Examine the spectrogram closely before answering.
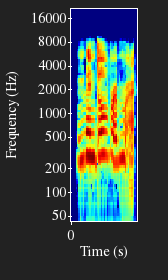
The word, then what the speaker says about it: Mindle: I got to say it right. Mindle rhymes with Kindle.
